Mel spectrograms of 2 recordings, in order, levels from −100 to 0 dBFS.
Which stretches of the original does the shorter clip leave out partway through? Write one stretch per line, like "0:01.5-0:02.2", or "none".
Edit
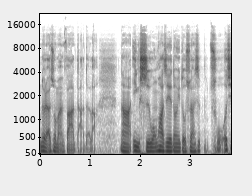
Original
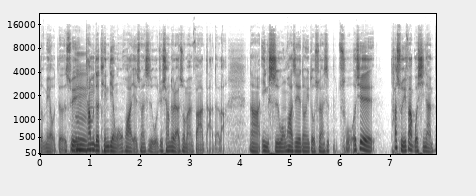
none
